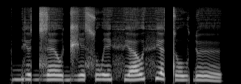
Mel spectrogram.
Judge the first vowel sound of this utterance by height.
mid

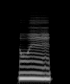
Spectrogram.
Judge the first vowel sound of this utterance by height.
high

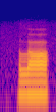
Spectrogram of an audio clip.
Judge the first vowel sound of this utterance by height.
low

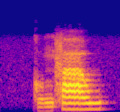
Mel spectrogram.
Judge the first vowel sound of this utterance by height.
high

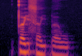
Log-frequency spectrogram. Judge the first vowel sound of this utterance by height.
mid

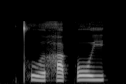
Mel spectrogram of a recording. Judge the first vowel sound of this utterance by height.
high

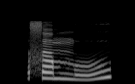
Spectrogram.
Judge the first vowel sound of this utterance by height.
low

